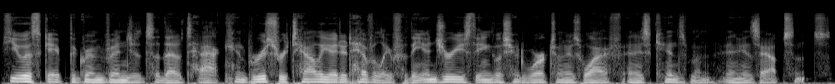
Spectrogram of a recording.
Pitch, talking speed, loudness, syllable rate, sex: 100 Hz, 200 wpm, -19 LUFS, 5.6 syllables/s, male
